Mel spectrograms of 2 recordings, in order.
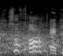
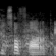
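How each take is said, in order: First: Laughing boast. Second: Laughing boast, lower. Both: Acted.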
